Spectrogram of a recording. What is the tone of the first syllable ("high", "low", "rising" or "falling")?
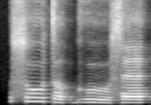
high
